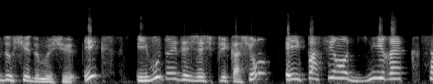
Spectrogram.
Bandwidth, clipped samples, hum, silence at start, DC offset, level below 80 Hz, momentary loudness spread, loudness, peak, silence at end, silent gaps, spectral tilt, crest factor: 9.6 kHz; under 0.1%; none; 0 s; under 0.1%; -52 dBFS; 3 LU; -17 LUFS; 0 dBFS; 0 s; none; -6.5 dB/octave; 16 dB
